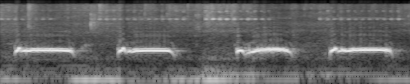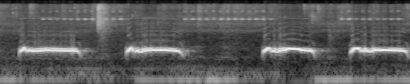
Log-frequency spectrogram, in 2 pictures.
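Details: Spotted dove with a clear voice, used as a lure for other doves: a long run of eight even, level coos repeated roughly every second and a quarter, with a quiet low hum in the background.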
